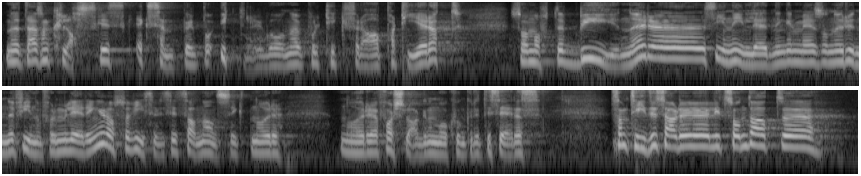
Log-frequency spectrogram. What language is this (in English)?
Norwegian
